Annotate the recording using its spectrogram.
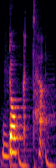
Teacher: schwa at the end is really nice and open.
